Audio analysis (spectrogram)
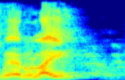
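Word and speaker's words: Varolii: VAROLI, VAROLI, इसे कहेंगे वेरुलाई, VAROLI, वेरुलाई। तो ये हो गया पॉन्स वेरुलाई, ठीक है, क्लियर है।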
